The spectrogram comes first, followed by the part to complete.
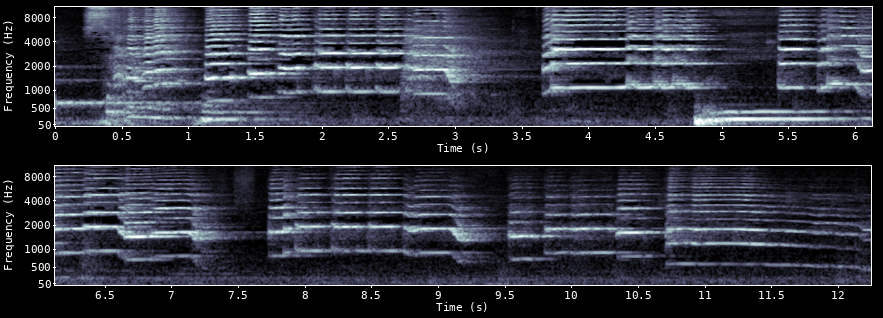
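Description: Big band brass section, trumpets and trombones, playing short free-improvised phrases with bending notes, broken by two brief pauses, with a low sustained note entering about five seconds in.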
